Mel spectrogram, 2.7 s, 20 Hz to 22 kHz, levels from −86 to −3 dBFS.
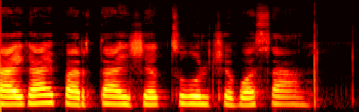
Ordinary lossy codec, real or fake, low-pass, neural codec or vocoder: none; real; 19.8 kHz; none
